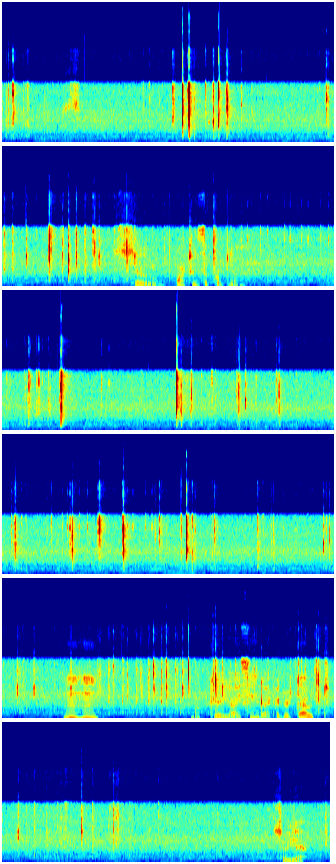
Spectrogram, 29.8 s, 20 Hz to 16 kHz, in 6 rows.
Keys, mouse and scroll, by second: 2.3 ctrl+KP_Add, 2.6 g, 4.6 Tab, 4.9-5.9 middle drag, 5.5 KP_1, 5.7 Tab, 7.2-9.1 drag, 9.1-11.4 right drag, 9.8 s, 12.1 m, 12.4 a, 12.7-14.5 drag, 14.5 middle click, 14.7 ctrl+Tab, 15.4-18.4 right drag, 17.3 alt+m, 18.6 a, 18.8-25.2 middle drag, 21.0 ctrl+z, 21.2 ctrl+z, 21.4 ctrl+z, 21.6 ctrl+z, 21.8 ctrl+z, 22.0 ctrl+z, 23.3 ctrl+r, 25.2 Tab, 25.7 Tab, 26.2 ctrl+r, 29.5 Tab.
